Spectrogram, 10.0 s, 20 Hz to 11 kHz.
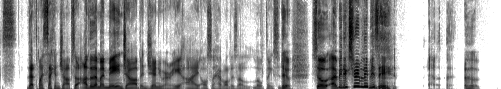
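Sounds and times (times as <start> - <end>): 
speech: 0.5 - 8.0, 8.6 - 9.6
loud burp: 8.5 - 9.7.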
